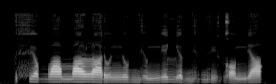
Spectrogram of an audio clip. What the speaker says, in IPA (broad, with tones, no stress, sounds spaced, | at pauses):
fʲ ɔ˦ b ɑ˦ m ɑ˦ ɭ ɑ˦ ɾ u˦ n u˦ bʲ u˩ mʲ ə˦ ʎ ə˩ bʲ ə˦ b y˩ ɡ ɔ˩ mʲ ɑ˦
